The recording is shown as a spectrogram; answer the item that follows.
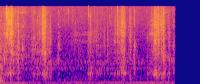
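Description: Dog brush raked through the cut ends of twine cord, fraying out a macrame tassel: several short, faint scratchy strokes, spaced irregularly under a second apart. The sound cuts off suddenly to dead silence about three and a half seconds in.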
